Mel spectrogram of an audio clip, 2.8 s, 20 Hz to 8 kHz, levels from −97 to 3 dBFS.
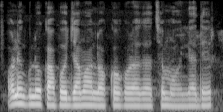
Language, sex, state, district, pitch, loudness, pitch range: Bengali, male, West Bengal, Alipurduar, 140 Hz, -19 LUFS, 135-145 Hz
